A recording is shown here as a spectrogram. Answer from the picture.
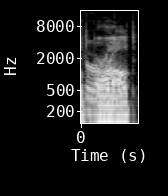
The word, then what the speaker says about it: Geralt: Geralt.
